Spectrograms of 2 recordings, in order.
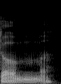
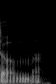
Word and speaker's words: homme: Remember, H is not pronounced, okay? So you've got the sound of O at the beginning of this word, okay? Cet homme.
